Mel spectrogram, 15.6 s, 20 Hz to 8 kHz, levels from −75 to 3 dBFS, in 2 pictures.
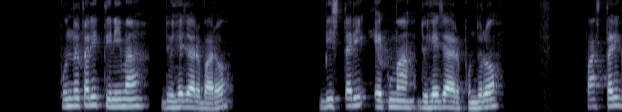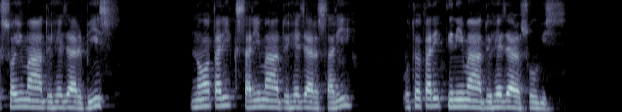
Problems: background sounds at intervals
